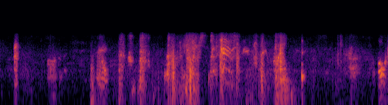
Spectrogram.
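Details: Indoor alarm-style vocalizing from an amstaff that dislikes its owners lying in bed: loud broken whines, yelps and howl-like barks in quick clusters, with a person's voice in the room.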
